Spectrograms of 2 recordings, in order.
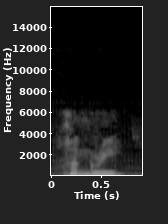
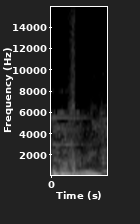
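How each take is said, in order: First: The voice falls at the end, as a statement. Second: The voice rises at the end, as a question.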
